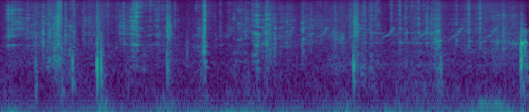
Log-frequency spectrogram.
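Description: A trenching spade working in lawn soil and sod: a run of crunching, cracking knocks and scrapes at an irregular pace.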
